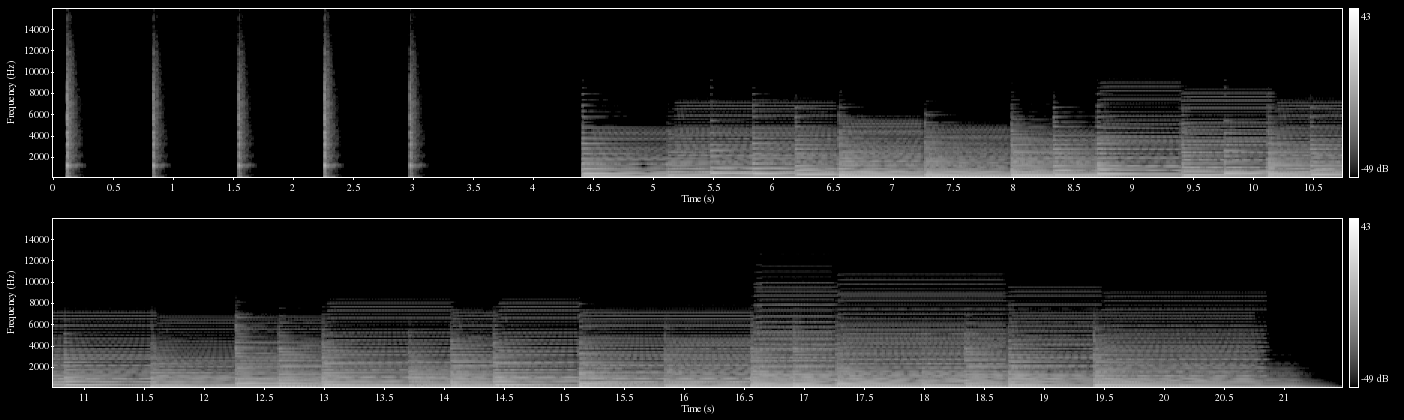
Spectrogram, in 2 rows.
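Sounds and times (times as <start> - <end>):
clarinet: 4.4 - 21.2.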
